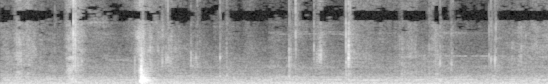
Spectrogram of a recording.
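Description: Playing-card-sized oracle cards being handled on a table: a sharp tap about a second in, with a few softer clicks before and after.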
